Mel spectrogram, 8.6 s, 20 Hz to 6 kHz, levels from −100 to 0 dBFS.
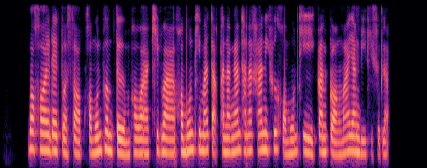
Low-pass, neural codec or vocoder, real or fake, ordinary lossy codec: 5.4 kHz; codec, 24 kHz, 3.1 kbps, DualCodec; fake; none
